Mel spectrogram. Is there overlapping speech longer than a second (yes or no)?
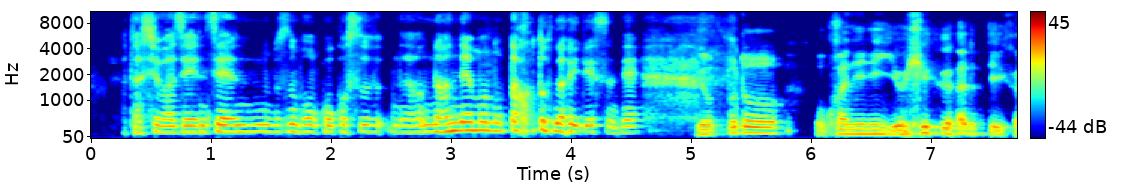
no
